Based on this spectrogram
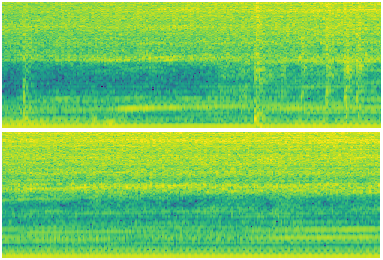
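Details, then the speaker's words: Old Philips hand mixer after relubricating with Vaseline to cure lack of lubrication, running at lowest speed: steady low electric hum with faint whine climbing as the grease finds its place and it speeds up; smooth normal running. "you hear it starts running faster faster so the grease is finding its place and this is as beautiful as sound as you can ever get out of these things"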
